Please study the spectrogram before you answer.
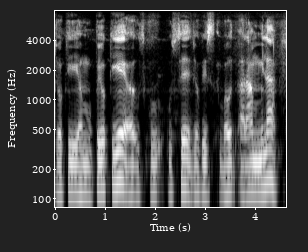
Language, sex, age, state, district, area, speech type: Hindi, male, 45-60, Uttar Pradesh, Varanasi, urban, spontaneous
